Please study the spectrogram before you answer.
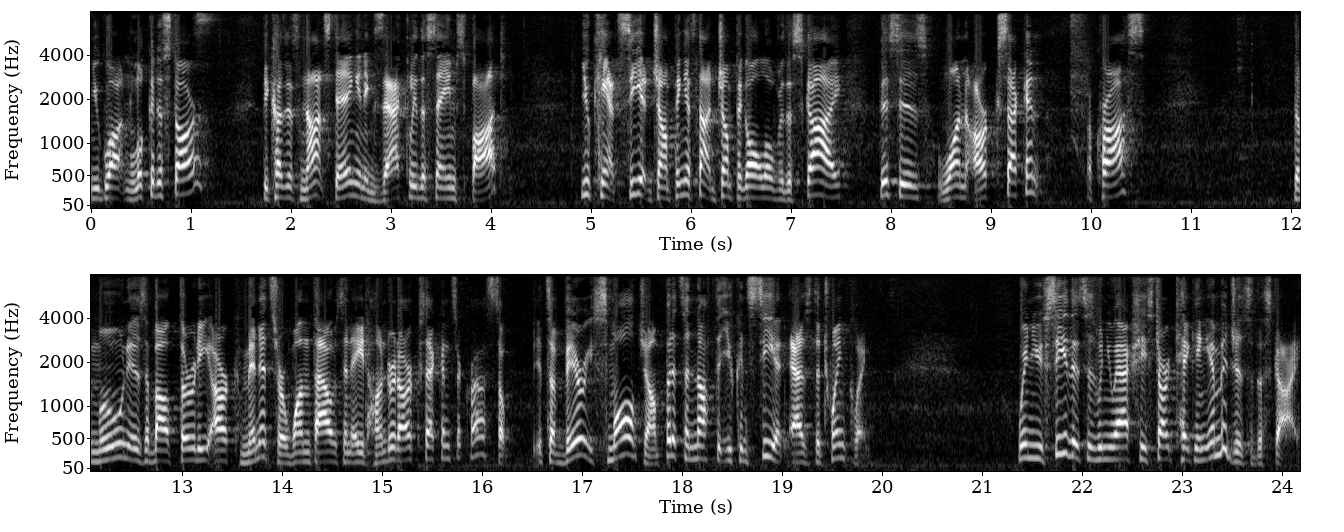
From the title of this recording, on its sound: Live Class Lecture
